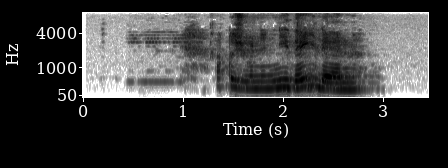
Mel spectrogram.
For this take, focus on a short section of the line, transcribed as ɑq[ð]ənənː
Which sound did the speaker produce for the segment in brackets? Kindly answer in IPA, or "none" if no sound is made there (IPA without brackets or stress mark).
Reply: ʒ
